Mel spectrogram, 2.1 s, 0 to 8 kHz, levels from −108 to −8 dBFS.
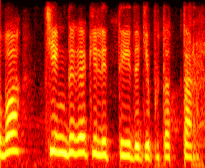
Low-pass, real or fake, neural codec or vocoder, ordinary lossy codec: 7.2 kHz; real; none; Opus, 16 kbps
